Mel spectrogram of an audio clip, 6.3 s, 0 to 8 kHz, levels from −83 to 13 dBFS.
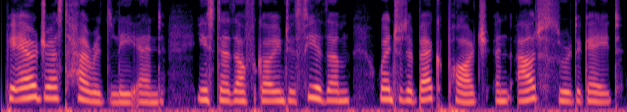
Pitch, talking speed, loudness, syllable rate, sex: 220 Hz, 190 wpm, -18 LUFS, 4.6 syllables/s, female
